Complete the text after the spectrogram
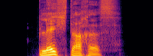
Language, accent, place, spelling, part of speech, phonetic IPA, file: German, Germany, Berlin, Blechdaches, noun, [ˈblɛçˌdaxəs], De-Blechdaches.ogg
- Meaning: genitive singular of Blechdach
